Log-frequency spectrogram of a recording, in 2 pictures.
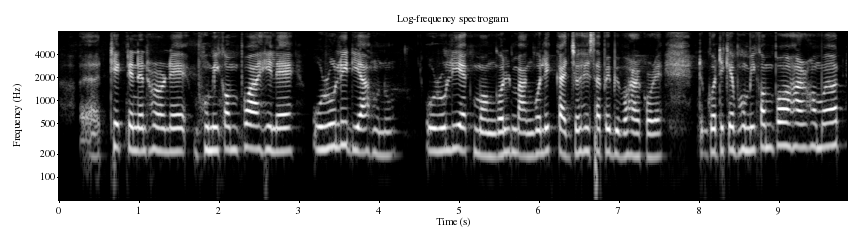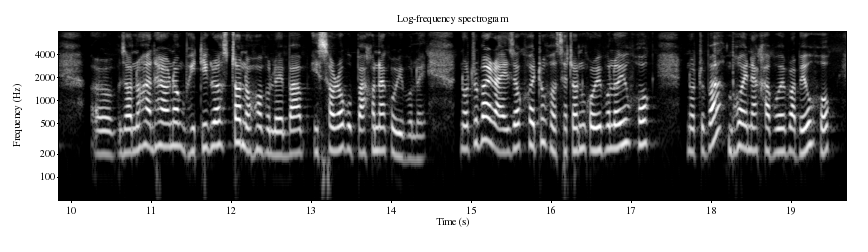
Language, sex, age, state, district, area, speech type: Assamese, female, 45-60, Assam, Charaideo, urban, spontaneous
